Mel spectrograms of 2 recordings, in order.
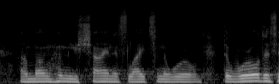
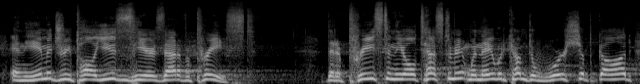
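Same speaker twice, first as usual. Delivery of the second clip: higher, louder preaching that drives every phrase; full-force preaching; 9 semitones higher, 8 dB louder than usual. Acted. Pastor preaching on Paul's sacrifice to the church, full force. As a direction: preach it to the back row.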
